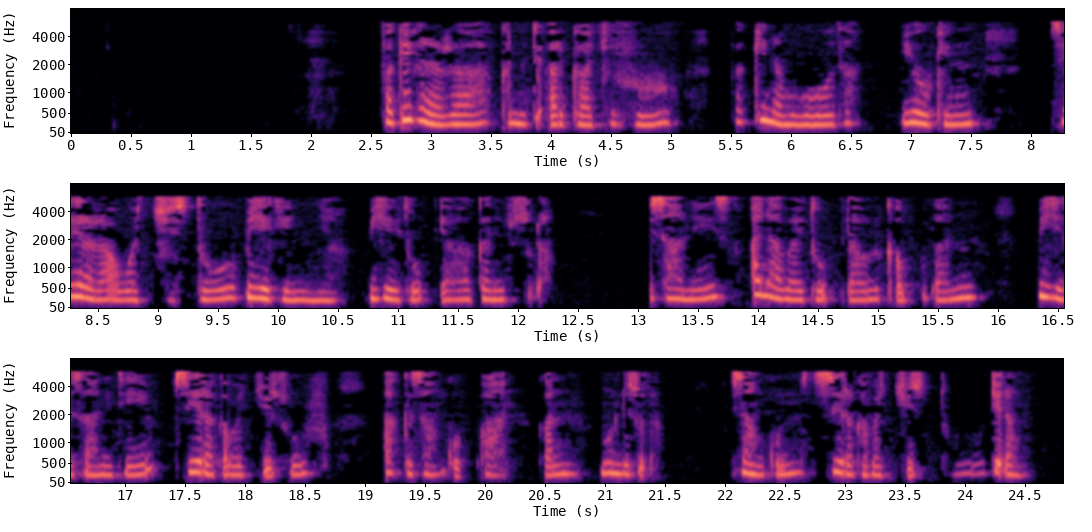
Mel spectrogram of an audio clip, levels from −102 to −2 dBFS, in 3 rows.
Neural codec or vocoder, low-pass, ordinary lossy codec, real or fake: none; 7.2 kHz; MP3, 24 kbps; real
